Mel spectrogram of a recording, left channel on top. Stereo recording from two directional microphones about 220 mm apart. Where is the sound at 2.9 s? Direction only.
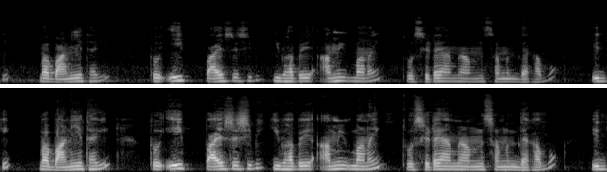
25° right (ahead or behind).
